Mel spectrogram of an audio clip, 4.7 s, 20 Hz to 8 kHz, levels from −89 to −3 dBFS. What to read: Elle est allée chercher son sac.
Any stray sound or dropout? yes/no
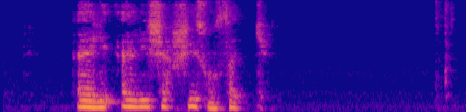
no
